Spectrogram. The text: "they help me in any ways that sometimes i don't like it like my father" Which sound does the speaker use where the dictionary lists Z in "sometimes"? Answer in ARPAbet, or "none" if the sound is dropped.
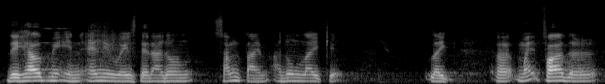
none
